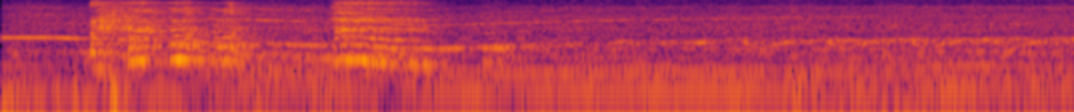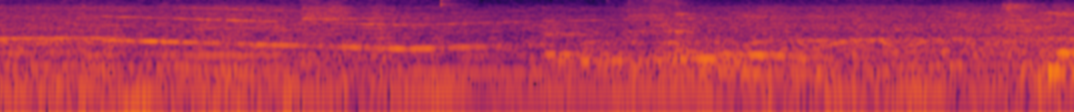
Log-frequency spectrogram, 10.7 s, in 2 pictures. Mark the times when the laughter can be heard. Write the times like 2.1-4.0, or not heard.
0.4-2.5, 7.5-8.8.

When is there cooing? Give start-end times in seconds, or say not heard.
0.0-2.3, 8.6-10.7.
